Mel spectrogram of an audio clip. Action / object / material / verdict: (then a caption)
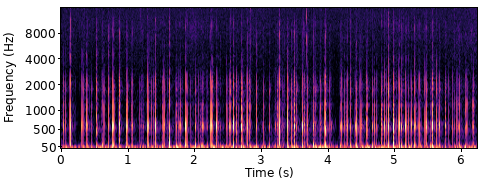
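tap / hardcover book with cardboard cover / cardboard / none. A medium yellow hardcover book with a paper/cardboard cover, solid and held upright in both hands, is tapped rapidly on the cover with fingertips and short nails. The result is a fast, continuous run of short, dull, hollow taps with a mid-pitched resonance around 590 Hz and little high-frequency content.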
